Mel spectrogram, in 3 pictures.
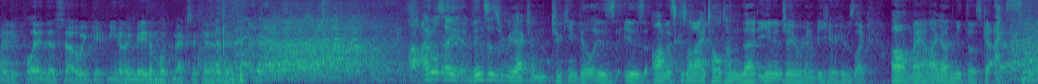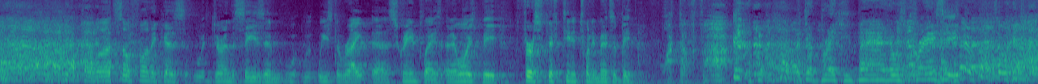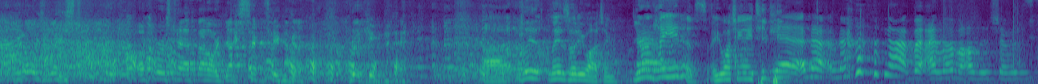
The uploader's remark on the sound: Live from Largo at the Coronet, in conjunction with Fast Company magazine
